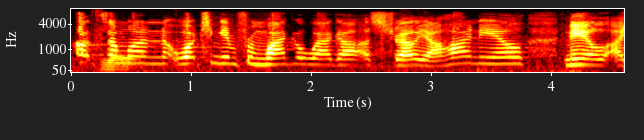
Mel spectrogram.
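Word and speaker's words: Wagga Wagga: I believe it's waga waga. I believe it's wagger. Why does it say what is it spelled with an a waga waga?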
